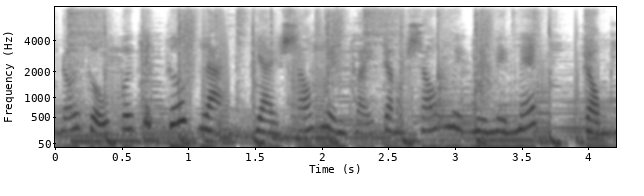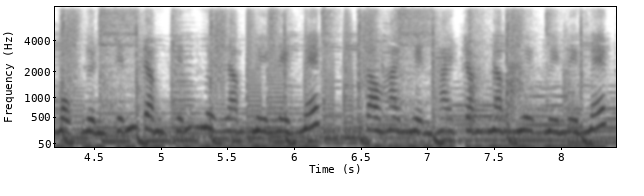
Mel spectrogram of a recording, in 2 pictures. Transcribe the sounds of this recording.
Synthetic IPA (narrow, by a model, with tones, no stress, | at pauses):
ɗo˨˦jt̪ʰu˧˩vəː˨˦jki˦˥k̚kɨ˦˥ək̚laː˨˩ | zaː˨˩jsa˨˦wŋi˨˩nɓa˧˩jt͡ɕa˧msa˨˦wmɨ˧əjmi˧li˧mɛ˦˥t̚t͡ɕɔ̰˧˨wŋ͡mmo˨˩t̚ŋi˨˩nt͡ɕi˨˦nt͡ɕa˧mt͡ɕi˨˦nmɨ˧əjla˧mːi˧li˧mɛ˦˥t̚ | sa˧wɦaː˧jŋi˨˩nɦaː˧jt͡ɕa˧mna˧mːɨ˧əjmi˧li˧mɛ˦˥t̚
